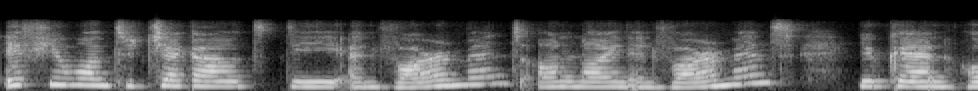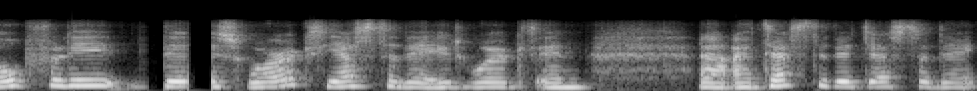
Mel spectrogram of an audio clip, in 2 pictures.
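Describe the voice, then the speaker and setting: A woman speaks with a Dutch accent. Her pitch is fairly high. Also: ordinary pitch variation, moderate pace. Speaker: professor. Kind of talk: keynote lecture. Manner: hesitant, frequent fillers.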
